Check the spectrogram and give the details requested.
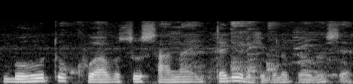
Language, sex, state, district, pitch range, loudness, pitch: Assamese, male, Assam, Sonitpur, 110-135 Hz, -17 LUFS, 120 Hz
